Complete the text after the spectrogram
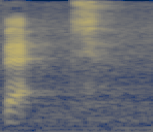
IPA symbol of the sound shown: e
